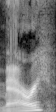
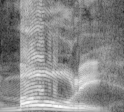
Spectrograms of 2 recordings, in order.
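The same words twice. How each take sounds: First: It is said with an anglicized English pronunciation. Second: It is said with a native Maori pronunciation. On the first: The speaker calls it wrong. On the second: The speaker calls it right. "like that"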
